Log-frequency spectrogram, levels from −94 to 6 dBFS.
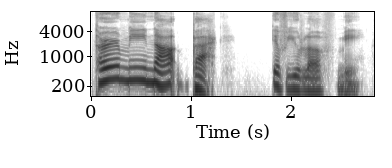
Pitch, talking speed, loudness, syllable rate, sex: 215 Hz, 170 wpm, -20 LUFS, 3.4 syllables/s, female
